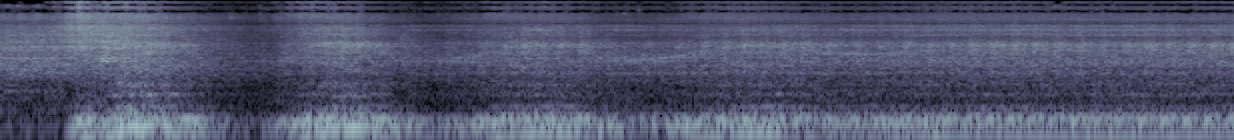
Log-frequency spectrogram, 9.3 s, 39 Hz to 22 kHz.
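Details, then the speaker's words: 2007 Crown Victoria police-car V8 under a 1966 F100 body, heavily used: starts and revs with deep uneven rumble and faint irregular knock; source unclear, owner checking whether knock is internal or from belt-driven accessories. "all right well something is definitely not walk over here so something definitely going south on this thing um it's hard to say exactly what it is"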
